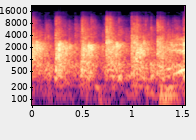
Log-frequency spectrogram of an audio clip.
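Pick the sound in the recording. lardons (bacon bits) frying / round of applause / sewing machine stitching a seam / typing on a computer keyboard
round of applause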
